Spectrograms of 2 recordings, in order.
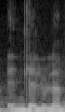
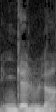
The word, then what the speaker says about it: Ngalula: Euh, bah, si je peux me permettre, déjà mon nom c'est pas Ngalula mais Ngalula.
